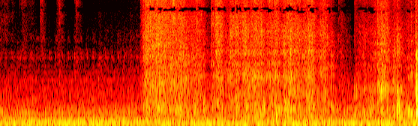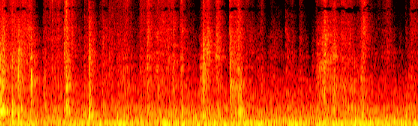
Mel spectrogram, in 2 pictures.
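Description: Rustling, crinkling and light tapping of a cardboard box of soil amendment being handled and folded shut, starting about two seconds in, over a steady low hum.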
